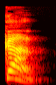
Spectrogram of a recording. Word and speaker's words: 干: tone and another meaning It's a verb meaning to do 干 a falling tone I know you learned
